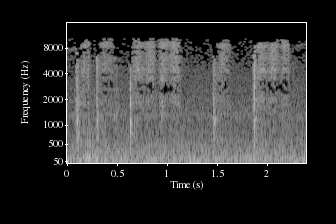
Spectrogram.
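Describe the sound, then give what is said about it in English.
Handwritten notes being put down with a pen: a steady dry scratching of strokes across paper, broken by a few sharper ticks, with no talk. “I'm writing the law and the prophets down. That's, I'm going down the line here.”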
